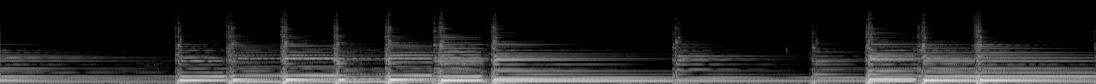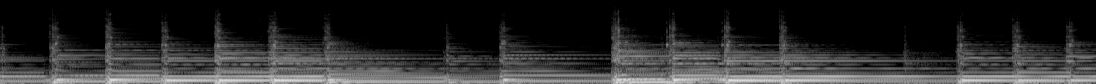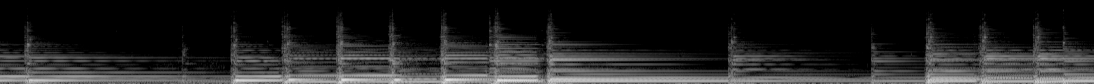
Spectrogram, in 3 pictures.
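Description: Acoustic guitar picked slowly in an instrumental passage of an indie folk song, small clusters of plucked notes each left to ring out and fade before the next.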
